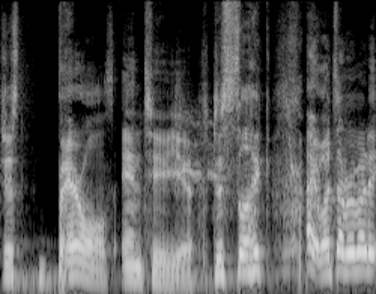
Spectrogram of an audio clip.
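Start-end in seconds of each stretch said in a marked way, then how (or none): 3.0-3.8 very high, loud, rowdy voice. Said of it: "makes a commotion".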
